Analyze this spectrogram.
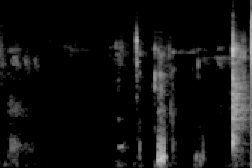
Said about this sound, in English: needed a sip of my my drink.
